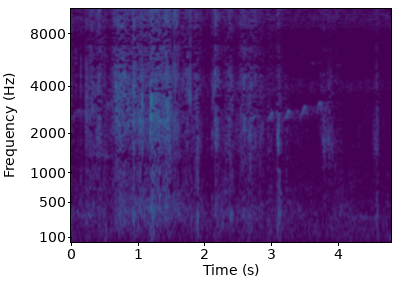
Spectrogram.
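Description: Footsteps crunching and rustling through dry leaves and fallen fronds on a forest path, dense and loudest for the first two seconds, then thinning to lighter, sparser rustles.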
